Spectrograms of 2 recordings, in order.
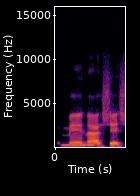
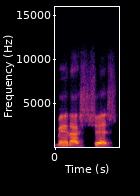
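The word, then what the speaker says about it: מנשה: Que en hebreo significa, bueno, en hebreo es Menashe, o sea, sí, algo así, Menashe.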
